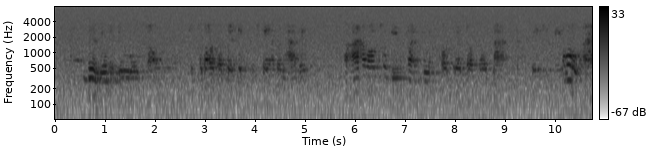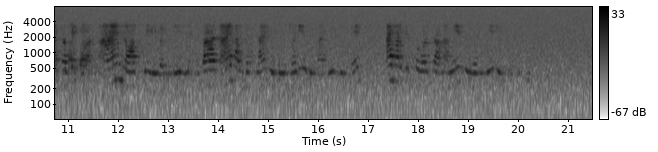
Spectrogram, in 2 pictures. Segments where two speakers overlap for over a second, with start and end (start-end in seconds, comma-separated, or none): 10.2-11.5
